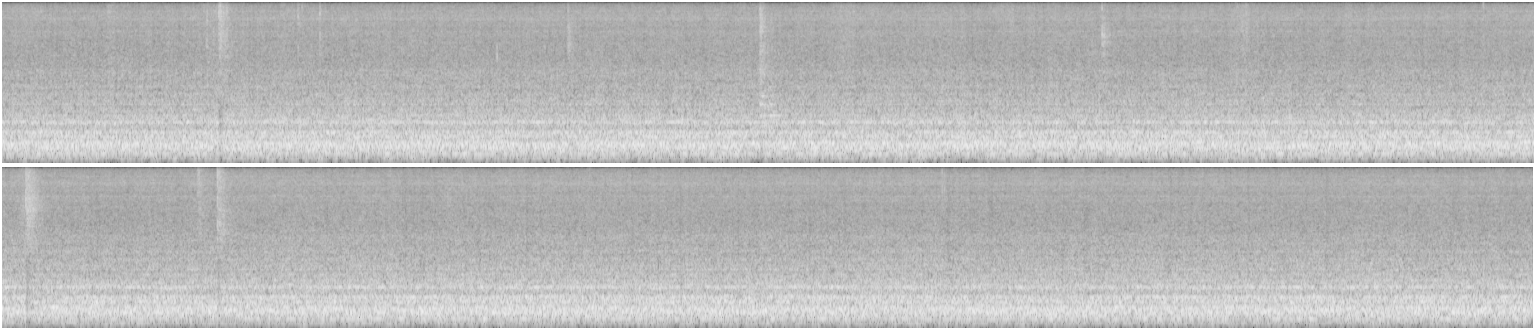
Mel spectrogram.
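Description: A steady mechanical drone, like a fan or blower, running loudly, with a handful of brief sharp rips of masking tape being pulled from the roll and torn while the tape is laid.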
